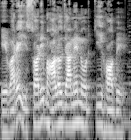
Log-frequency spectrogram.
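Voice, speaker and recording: A man's voice: medium pitch, measured pace, a bit bright, faint music behind, lightly acted. A man voicing a sly, mocking villager in a cartoon, with a taunting manner. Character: mocking, sly male villager who cheats neighbours.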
